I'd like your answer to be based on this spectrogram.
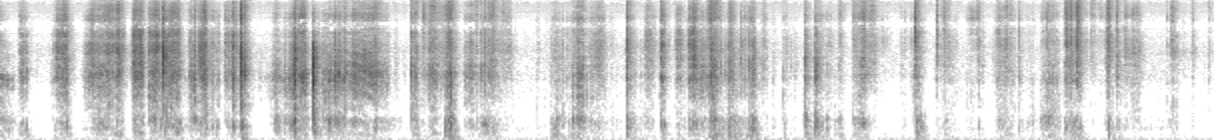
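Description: Scissors snip through paper during a Toy Story craft, giving soft, faint, irregular cuts and rustles spread across the stretch with short pauses between them.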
